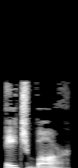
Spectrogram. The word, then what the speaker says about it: ħ: Spin can be represented by a vector whose length is measured in units of the reduced Planck constant h, pronounced h-bar.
